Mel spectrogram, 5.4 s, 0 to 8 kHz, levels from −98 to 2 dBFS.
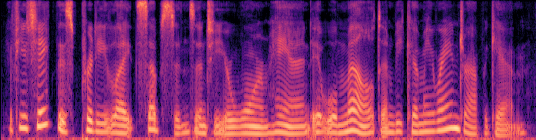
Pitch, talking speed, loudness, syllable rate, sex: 180 Hz, 225 wpm, -16 LUFS, 5.2 syllables/s, female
